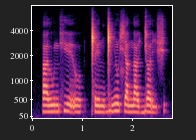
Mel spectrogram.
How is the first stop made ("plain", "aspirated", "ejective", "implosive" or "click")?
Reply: click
